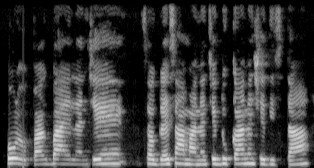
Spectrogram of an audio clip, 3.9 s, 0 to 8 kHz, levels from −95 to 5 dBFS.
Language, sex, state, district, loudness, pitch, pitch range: Konkani, female, Goa, North and South Goa, -16 LUFS, 220 Hz, 205-230 Hz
